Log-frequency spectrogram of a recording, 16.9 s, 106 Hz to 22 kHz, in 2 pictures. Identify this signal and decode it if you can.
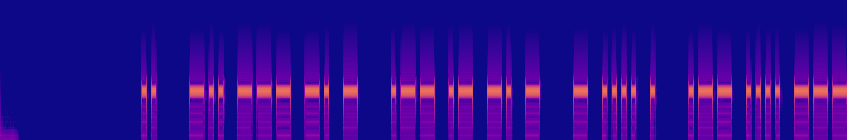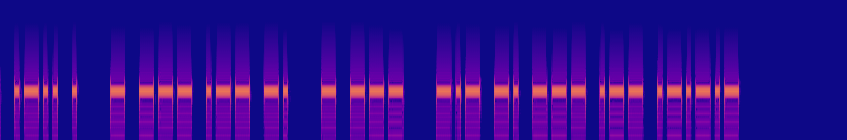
Morse code, heard as a keyed tone, about 25 wpm, 700 Hz. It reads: I DONT WANT THE WHOLE TOWN TO KNOW.
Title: Sentences from Top 1000 Words - Review Part 2 - 25wpm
